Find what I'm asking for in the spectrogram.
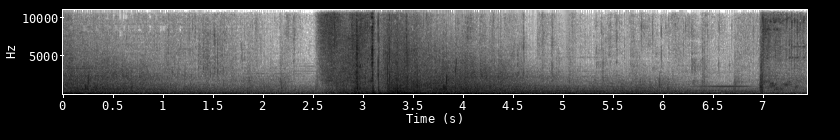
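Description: A booming blast from the Bombarda explosion spell in Hogwarts Legacy erupts midway through a low rumbling background, a loud burst that decays into lingering rumble.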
